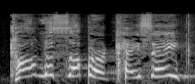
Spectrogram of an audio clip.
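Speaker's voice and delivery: very high, sing-out mother's call. A narrator's reading. Mother calling Casey to supper, high-pitched call. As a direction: call a child in to eat from another room. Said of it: "her mother called".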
